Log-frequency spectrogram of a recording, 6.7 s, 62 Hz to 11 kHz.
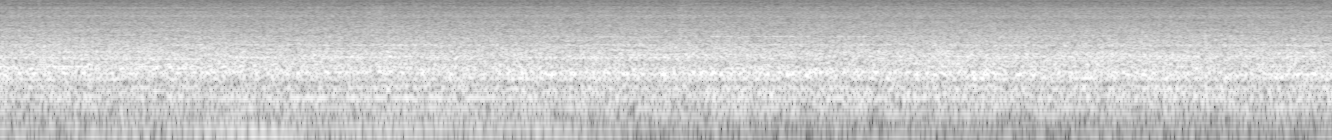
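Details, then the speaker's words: K&T milling machine spindle building up speed after shifting to 98 rpm: even, steady mechanical whir with gentle gear mesh and no knocking, grinding or rising whine. Running normally. "build it up with all you see it's working good"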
